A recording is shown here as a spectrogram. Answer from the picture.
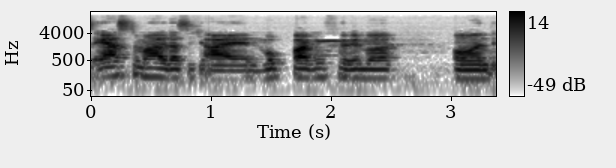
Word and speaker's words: Mukbang: einen Mukbang filme und ich finde die Aussprache davon immer noch komisch, weil es ist ja koreanisch und es müsste eigentlich Mokbang heißen, weil es ja ein koreanisches Kofferwort aus dem Wort für Essen und dem Wort für Senden oder Sendung ist, so wie ich das in Erinnerung habe.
